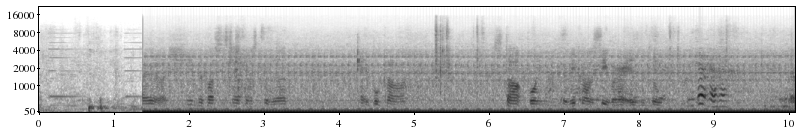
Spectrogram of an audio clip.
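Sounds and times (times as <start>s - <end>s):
bus engine drone: 0.0s - 10.0s.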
